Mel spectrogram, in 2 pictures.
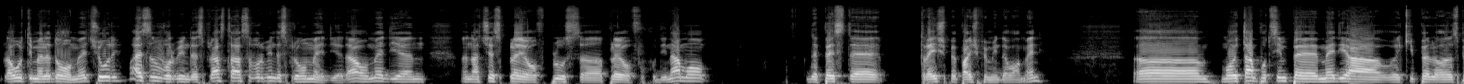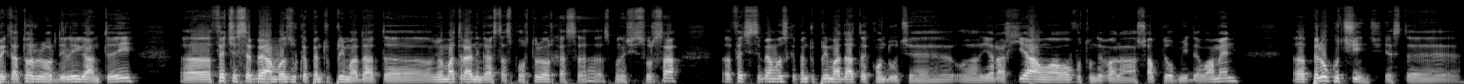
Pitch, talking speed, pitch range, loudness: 120 Hz, 180 wpm, 110-140 Hz, -16 LUFS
